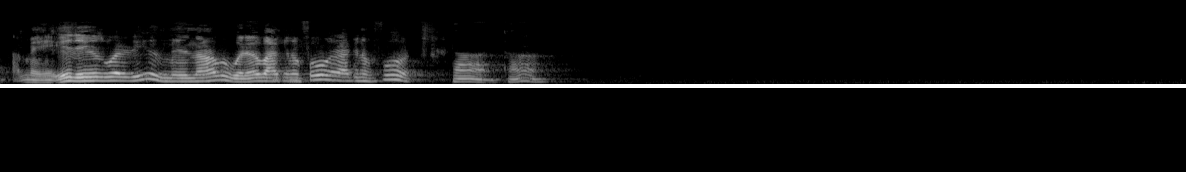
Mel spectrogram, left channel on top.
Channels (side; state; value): right; silent; 59 dB below the other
